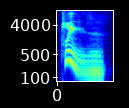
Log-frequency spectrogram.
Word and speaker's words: Please: ที่ เรา เรียน นะ มัน จะ ไม่ ใช่ Please ค่ S มัน จะ เป็น Please Please นะ คะ ดัง นั้น เขา บอก ว่า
